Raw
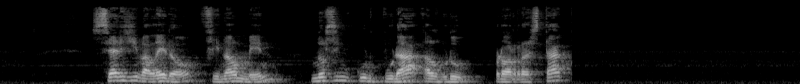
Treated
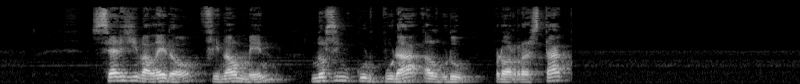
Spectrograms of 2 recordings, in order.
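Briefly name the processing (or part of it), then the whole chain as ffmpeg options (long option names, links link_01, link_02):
filter by subtraction: -filter_complex "[0:a]asettb=1/sr,asplit=3[link_01][link_02][link_03];[link_01]atrim=end=4.004[link_04];[link_02]atrim=start=4:end=5.16,asetpts=PTS-STARTPTS,afade=type=in:duration=0.004:curve=qsin,afade=type=out:start_time=1.156:duration=0.004:curve=qsin,equalizer=frequency=1000:width=3.2:gain=-6[link_05];[link_03]atrim=start=5.156[link_06];[link_04][link_05]acrossfade=duration=0.004:curve1=hsin:curve2=qsin[link_07];[link_07][link_06]acrossfade=duration=0.004:curve1=qsin:curve2=hsin,asplit=2[link_08][link_09];[link_09]lowpass=360,volume=-1[link_10];[link_08][link_10]amix=inputs=2:normalize=0,volume=6dB"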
